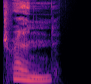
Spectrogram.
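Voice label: "trend", English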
